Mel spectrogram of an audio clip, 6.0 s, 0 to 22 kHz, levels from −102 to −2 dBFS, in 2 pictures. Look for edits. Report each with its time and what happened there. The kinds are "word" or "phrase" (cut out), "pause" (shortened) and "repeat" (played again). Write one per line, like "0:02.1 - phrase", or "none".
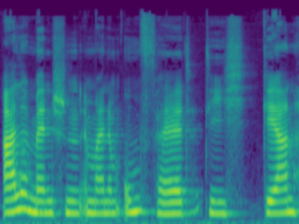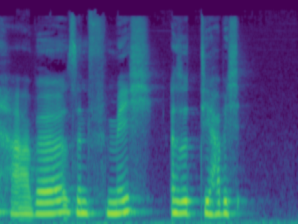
0:02.0 - pause
0:02.6 - pause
